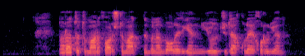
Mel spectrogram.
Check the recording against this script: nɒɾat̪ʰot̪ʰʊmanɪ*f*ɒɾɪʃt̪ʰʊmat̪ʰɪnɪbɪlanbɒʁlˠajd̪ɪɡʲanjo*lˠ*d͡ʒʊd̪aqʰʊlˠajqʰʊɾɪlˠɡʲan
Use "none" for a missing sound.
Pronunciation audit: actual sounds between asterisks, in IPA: f, lˠ

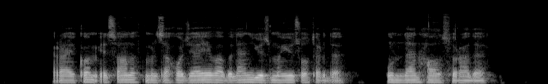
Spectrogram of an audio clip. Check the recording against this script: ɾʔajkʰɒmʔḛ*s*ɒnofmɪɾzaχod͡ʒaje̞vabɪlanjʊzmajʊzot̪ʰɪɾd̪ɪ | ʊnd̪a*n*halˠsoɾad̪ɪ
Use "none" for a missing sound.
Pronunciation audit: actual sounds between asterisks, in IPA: s, n

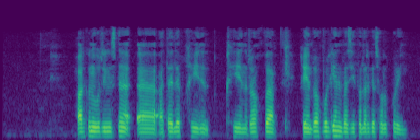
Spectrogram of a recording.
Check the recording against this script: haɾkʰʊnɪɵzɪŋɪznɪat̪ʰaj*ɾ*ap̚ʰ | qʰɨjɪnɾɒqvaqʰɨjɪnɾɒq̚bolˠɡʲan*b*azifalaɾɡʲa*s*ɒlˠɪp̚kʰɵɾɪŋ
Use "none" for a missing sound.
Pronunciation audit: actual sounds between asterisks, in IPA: l, v, s

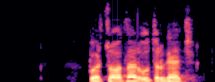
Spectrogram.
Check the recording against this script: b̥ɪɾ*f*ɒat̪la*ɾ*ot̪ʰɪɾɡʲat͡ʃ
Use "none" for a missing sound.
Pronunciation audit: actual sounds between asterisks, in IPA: s, ɾ

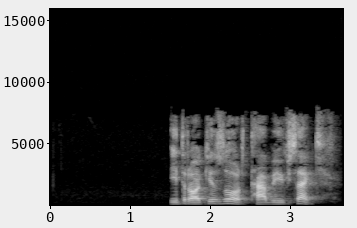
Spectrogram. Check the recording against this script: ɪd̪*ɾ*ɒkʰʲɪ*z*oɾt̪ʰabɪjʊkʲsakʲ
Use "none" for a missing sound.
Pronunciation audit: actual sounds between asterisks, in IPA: ɾ, z

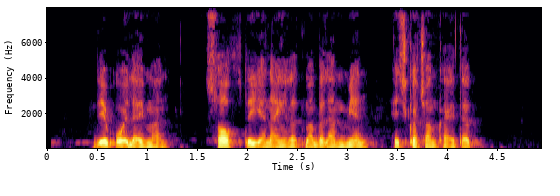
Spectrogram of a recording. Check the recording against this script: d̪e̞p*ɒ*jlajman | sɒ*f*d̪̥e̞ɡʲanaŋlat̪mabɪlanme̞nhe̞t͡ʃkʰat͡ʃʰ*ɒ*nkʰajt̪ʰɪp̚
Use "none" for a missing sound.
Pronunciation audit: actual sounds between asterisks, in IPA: o, f, ɒ

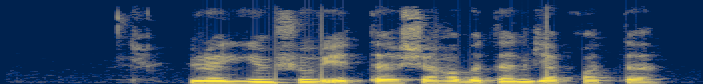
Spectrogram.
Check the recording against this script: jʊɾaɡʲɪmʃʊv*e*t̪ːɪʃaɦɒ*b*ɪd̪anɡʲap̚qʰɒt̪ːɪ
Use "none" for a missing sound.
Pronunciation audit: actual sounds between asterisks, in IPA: e, b

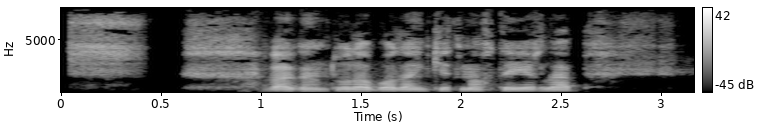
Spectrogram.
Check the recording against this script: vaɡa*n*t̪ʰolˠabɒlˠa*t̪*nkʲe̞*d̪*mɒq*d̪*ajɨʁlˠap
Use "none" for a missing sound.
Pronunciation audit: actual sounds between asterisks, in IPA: n, none, t̪, t̪

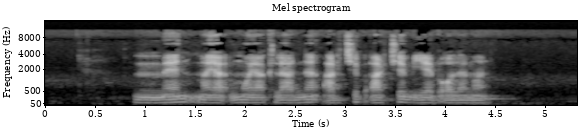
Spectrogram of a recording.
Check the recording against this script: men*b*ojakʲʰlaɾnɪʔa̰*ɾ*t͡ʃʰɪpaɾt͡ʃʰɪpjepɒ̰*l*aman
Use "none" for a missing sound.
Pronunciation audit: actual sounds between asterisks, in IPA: m, ɾ, l

